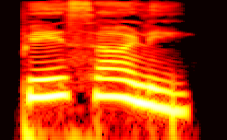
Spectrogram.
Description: ♪ pēsāḷi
